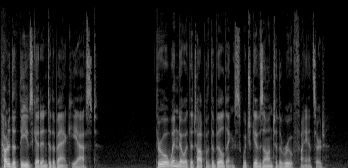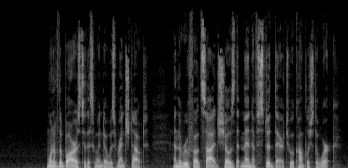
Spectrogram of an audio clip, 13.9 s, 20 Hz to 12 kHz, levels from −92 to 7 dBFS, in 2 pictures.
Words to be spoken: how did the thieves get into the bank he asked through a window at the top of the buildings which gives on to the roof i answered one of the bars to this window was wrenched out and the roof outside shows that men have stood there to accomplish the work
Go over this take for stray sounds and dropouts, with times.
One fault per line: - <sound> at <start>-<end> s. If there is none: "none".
none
